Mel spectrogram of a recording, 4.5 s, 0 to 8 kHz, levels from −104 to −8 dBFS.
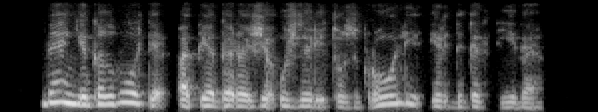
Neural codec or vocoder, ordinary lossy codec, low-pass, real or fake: codec, 16 kHz, 16 kbps, FunCodec, trained on Chinese and English, 50 frames a second; Opus, 24 kbps; 7.2 kHz; fake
